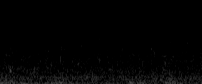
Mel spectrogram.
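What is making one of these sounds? Water splashes softly around a wading swimmer.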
